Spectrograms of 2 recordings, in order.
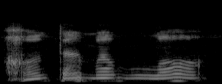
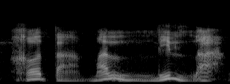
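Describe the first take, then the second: First: The 'l' in Allah sounds heavy and thick. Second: The 'l' in Allah sounds light and thin. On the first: The speaker calls it right. "harus dibaca tebal" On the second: The speaker calls it wrong. "salah, jadi tipis"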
